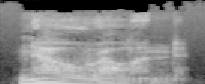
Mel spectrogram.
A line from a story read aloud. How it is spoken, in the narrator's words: the voice whispered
